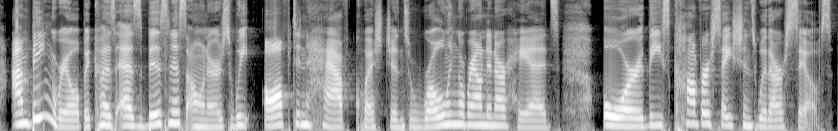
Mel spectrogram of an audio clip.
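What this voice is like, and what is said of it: Strong Southern American accent. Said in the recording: “wondering if my southern accent is just too strong to be a host”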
